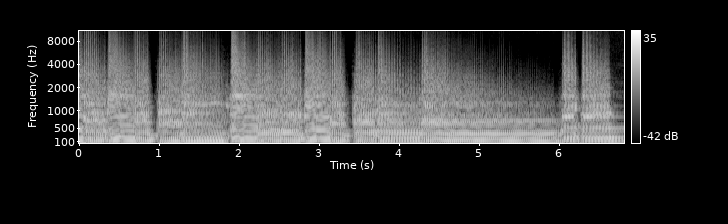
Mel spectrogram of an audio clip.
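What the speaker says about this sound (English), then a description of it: "I'm guessing a lot of people out there watching this video don't want to hear a Jack Casady bass absolute full throttle" Epiphone Jack Casady semi-hollow bass guitar played at full volume through an amp, thick, driven and distorted with dense sustained notes and occasional breaks, loud and continuous with no talking.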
